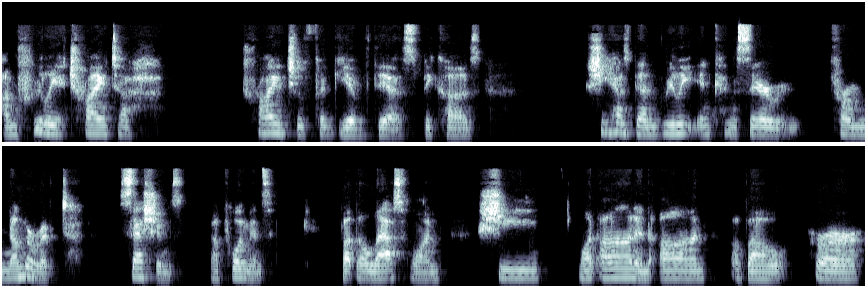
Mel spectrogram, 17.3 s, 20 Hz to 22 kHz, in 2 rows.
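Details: Woman with aphasia and apraxia of speech after a stroke at age 58; she reports speech sometimes hard to understand, repeating words over and over to get them out and sometimes saying wrong words; aphasia with apraxia of speech.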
